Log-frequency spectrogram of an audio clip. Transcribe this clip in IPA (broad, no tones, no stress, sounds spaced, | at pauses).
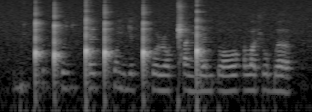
b i ǃʰ ɵ ǃʰ ɵ ʎ i ǃ ɛ ǃʰ o n ʎ ɛ ǃʰ o ɭ ɔ ǁ a ŋ͡ǃ ɛ n ɗ ɔ | lˠ ɐ ʃ o b ɐ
